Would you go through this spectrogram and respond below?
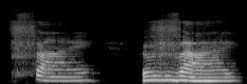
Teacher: my lower lip and my upper teeth coming together, but not quite so much touching, but they're coming together for the obstruction of air. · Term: labiodental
